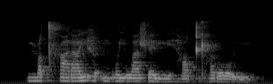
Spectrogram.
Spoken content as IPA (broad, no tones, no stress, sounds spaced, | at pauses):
mʲ œ tˤ x a ɾ a j v ɛ̰ m b o j w a z ɽ e mʲ e ɦ a tˤ ɖʱ o ɾ o j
